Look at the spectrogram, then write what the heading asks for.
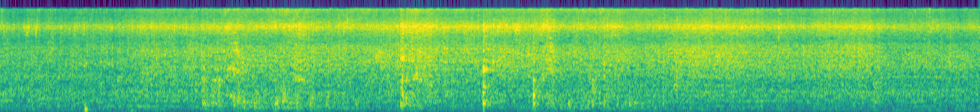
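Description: Chopped onion stalks, onion and green chillies sizzling in hot oil in a metal wok as a spatula stirs them, with a few light taps and scrapes of the spatula on the pan.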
